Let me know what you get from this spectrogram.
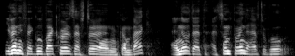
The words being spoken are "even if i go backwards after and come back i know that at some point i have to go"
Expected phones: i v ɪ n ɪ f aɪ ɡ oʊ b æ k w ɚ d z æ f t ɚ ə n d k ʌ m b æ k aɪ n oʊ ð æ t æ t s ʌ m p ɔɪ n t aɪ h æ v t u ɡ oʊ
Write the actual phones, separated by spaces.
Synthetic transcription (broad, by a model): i v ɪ n ɪ f aɪ ɡ oʊ b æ k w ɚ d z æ f t ɚ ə n k ʌ m b æ k aɪ n oʊ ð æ t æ t s ʌ m p ɔɪ n t aɪ h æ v t u ɡ oʊ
